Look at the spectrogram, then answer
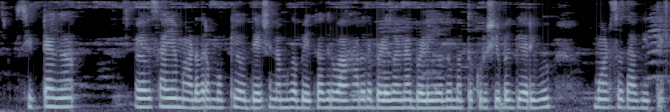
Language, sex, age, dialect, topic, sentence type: Kannada, female, 25-30, Dharwad Kannada, agriculture, statement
